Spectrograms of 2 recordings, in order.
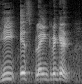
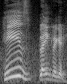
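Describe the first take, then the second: First: He is is said as two full words. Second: He is is joined into one contracted word. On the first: This is how locals usually say it. The speaker calls it wrong. "हम बोल रहे हैं" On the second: This is how British speakers say it. The speaker calls it right. "British कह रहे हैं"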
